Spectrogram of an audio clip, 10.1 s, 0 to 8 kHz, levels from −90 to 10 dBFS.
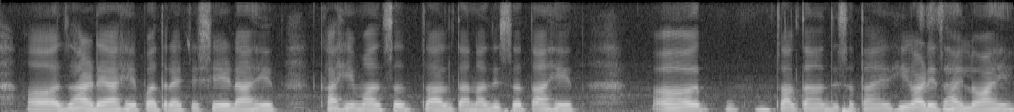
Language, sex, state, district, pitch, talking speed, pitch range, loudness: Marathi, female, Maharashtra, Solapur, 195 Hz, 105 wpm, 190-195 Hz, -15 LUFS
